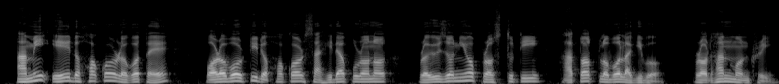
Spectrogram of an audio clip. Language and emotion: Assamese, neutral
